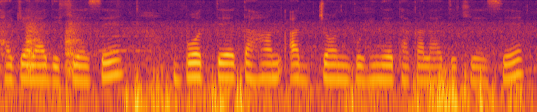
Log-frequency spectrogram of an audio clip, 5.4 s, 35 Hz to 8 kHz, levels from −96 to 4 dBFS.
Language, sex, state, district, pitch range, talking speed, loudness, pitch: Nagamese, female, Nagaland, Dimapur, 165-185 Hz, 135 wpm, -18 LUFS, 170 Hz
